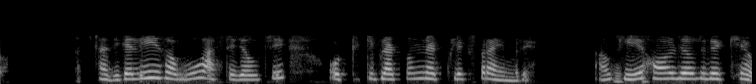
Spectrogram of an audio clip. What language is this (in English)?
Odia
